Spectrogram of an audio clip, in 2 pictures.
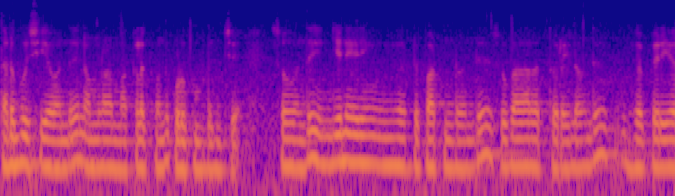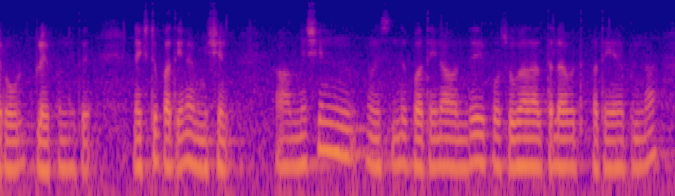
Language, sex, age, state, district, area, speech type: Tamil, male, 30-45, Tamil Nadu, Erode, rural, spontaneous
